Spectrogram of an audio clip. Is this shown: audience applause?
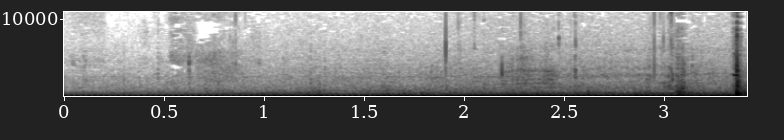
no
